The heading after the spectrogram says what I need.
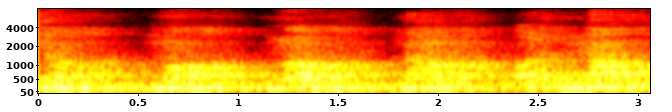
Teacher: पांचों वर्गों के पंचम वर्ण का उच्चारण स्थान नासिका से यानी नाक के सहयोग से भी होता है, इसलिए इसको कहते हैं नासिका।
